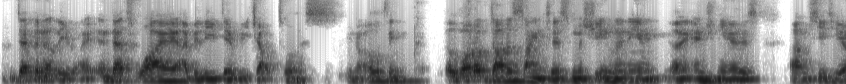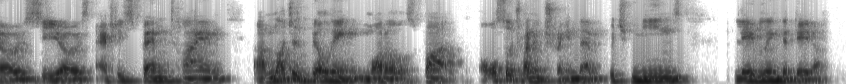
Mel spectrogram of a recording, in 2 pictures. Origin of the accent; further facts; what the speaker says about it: Sydney, New South Wales, Australia; moved away as an adult; also born or lived in Malaysia; now in Kuala Lumpur, Malaysia; I was born in Malaysia, grew up in Australia, decided to move back to Southeast Asia um, after about, you know, 15, 20 years in, in Sydney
